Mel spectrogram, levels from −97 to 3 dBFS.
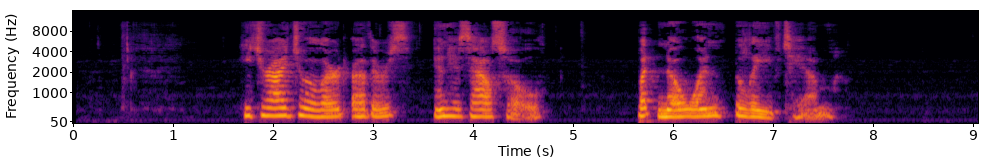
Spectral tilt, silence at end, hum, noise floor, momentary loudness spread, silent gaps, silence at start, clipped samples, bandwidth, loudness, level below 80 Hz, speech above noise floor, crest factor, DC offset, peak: -5 dB/octave; 1.45 s; none; -75 dBFS; 14 LU; none; 1.7 s; under 0.1%; 11.5 kHz; -21 LUFS; -62 dBFS; 55 dB; 18 dB; under 0.1%; -6 dBFS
